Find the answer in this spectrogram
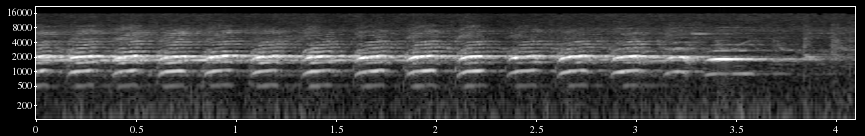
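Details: Greater bird-of-paradise (Paradisaea apoda) gives a loud, sustained run of about fifteen ringing, nasal, arched notes, delivered steadily around four per second before fading at the end, with faint other bird calls behind.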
